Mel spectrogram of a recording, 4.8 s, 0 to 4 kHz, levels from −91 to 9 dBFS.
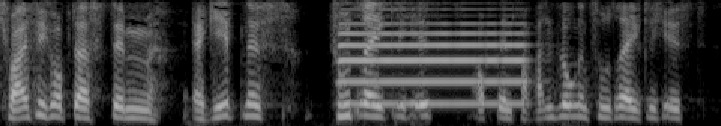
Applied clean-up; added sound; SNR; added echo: neural mask model RNNoise.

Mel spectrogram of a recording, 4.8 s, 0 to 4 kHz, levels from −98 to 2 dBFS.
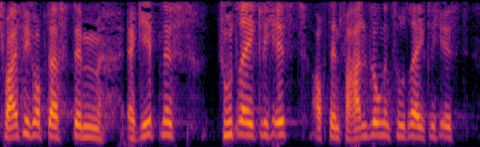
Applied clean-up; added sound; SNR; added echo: none; none; none; none.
